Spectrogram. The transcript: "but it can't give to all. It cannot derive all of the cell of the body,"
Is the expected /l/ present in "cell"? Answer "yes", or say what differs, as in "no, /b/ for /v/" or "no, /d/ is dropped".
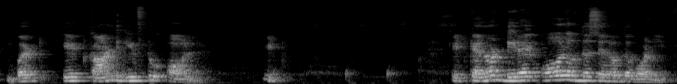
no, /n/ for /l/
